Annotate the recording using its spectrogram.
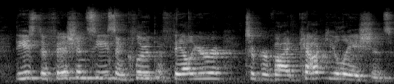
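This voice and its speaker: Her voice is high, with lively intonation and a fairly slow pace. Noticeable background noise runs underneath the woman. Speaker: resident speaking at public comment. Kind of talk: public comment at council meeting. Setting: council meeting hall. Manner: formal.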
